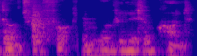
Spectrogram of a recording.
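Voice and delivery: put-on quiet, menacing Irish-accented threat. Man quoting his stepfather's threat at the fridge, hushed Irish accent. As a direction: imitate an abusive Irishman, voice dropped very low in volume. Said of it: "in exactly that accent".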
